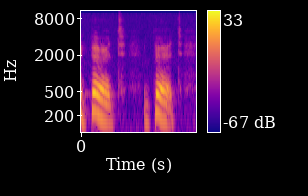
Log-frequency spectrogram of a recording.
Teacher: the R is not pronounced in British English when it occurs in the coda position of the syllable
